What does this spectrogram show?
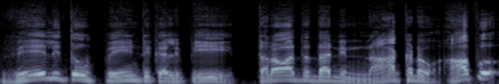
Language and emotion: Telugu, disgusted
